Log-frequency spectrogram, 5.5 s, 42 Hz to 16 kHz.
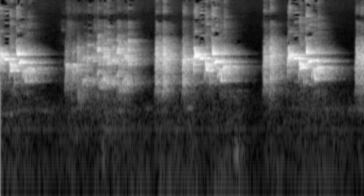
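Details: Singing white-eared bulbul, Baghdadi tor type, trapped at Medical City, April 2021. Rich warbled phrases with harsh, squawky edges come in bursts about a second long, each quickly followed by the next.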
